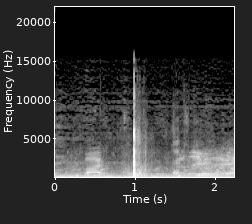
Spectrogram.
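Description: A baseball smacking into the catcher's leather mitt once, about a second in, as a pitch is caught, with faint voices around it.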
